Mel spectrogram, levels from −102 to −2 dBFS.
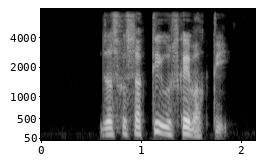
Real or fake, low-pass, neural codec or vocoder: fake; 7.2 kHz; vocoder, 44.1 kHz, 128 mel bands, Pupu-Vocoder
